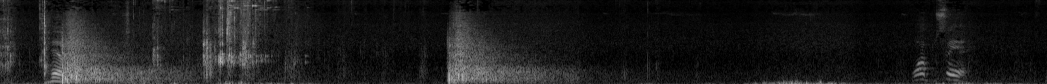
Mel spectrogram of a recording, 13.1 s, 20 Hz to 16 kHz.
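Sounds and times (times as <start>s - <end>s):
shotgun blast echoing: 0.6s - 2.6s, 5.6s - 7.5s
metallic clatter: 1.9s - 3.6s.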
